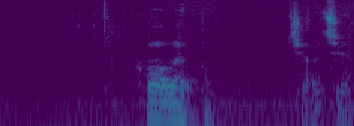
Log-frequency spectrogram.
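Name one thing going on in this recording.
A man speaks briefly and quietly, close by.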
